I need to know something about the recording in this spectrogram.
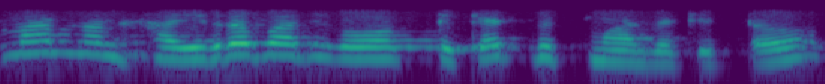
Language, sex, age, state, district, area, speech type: Kannada, female, 18-30, Karnataka, Hassan, urban, conversation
